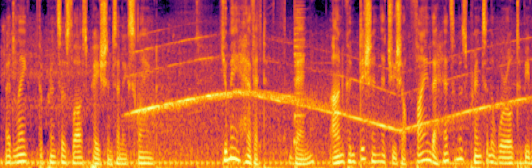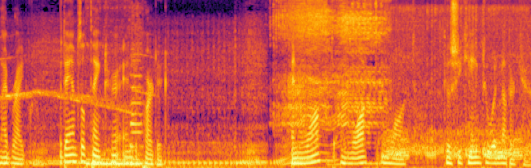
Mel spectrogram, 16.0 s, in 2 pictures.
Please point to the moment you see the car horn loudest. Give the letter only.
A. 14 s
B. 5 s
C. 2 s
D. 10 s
D.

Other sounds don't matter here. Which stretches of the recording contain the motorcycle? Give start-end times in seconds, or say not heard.
0.0-15.9.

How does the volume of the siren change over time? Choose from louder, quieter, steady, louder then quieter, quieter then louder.
quieter.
